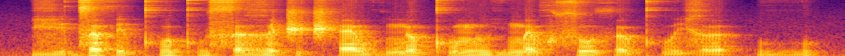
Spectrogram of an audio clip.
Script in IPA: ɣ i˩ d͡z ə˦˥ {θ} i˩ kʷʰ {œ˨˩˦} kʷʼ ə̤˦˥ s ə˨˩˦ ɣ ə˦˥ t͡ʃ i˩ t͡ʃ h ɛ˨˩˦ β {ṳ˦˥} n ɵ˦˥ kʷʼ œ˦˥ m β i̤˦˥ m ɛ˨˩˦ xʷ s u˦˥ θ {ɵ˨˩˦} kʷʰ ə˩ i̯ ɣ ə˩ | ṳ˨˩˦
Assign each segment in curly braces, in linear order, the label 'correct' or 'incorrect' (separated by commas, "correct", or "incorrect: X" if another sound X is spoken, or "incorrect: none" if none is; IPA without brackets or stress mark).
correct, incorrect: œ˦˥, incorrect: ṳ˩, correct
